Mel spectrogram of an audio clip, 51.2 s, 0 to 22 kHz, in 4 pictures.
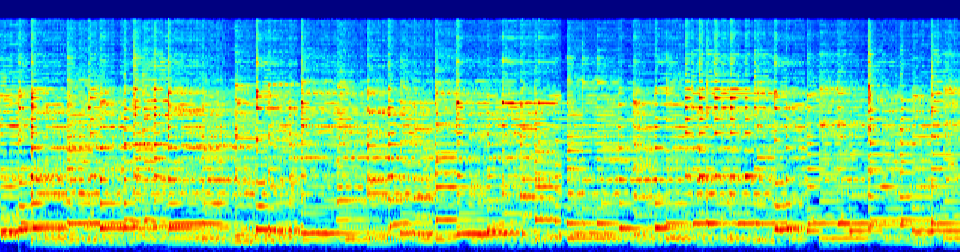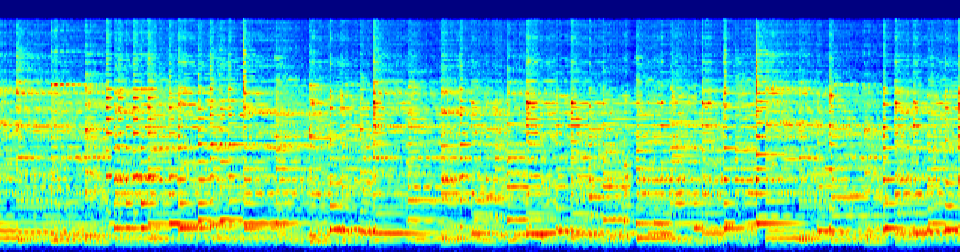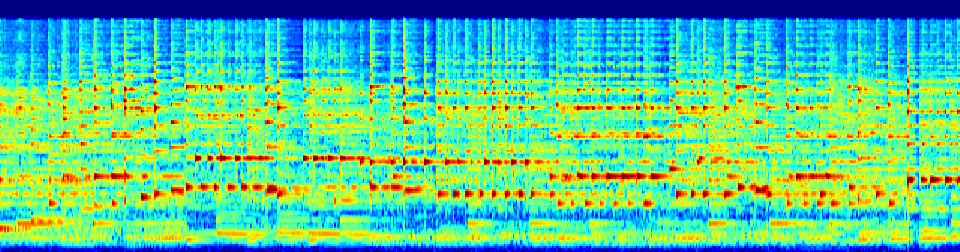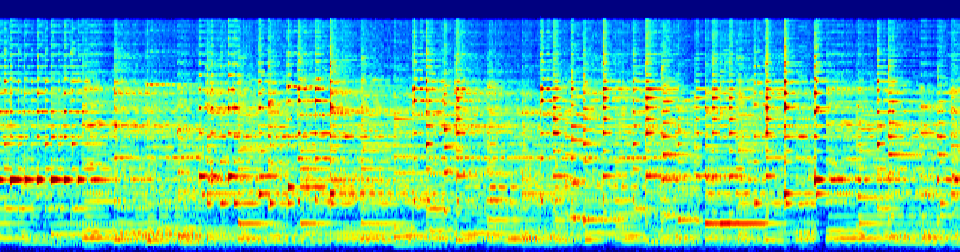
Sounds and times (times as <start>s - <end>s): Gospel music: 0.0s - 51.2s
Piano: 0.0s - 51.2s.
